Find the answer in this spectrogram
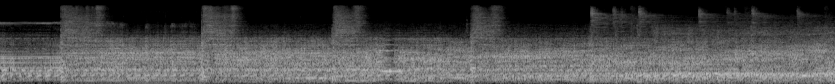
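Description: A loud live rock duo playing electric guitar and drum kit in a dense, continuous wall of sound. Cymbal crashes fall about every second and a half, then come quicker from about six seconds in.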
